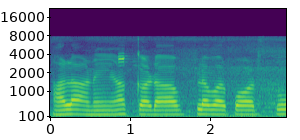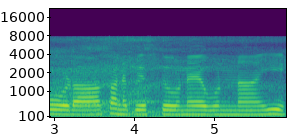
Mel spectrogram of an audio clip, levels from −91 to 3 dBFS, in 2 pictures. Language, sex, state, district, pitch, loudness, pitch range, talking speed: Telugu, male, Andhra Pradesh, Sri Satya Sai, 160 Hz, -14 LUFS, 155-165 Hz, 70 wpm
